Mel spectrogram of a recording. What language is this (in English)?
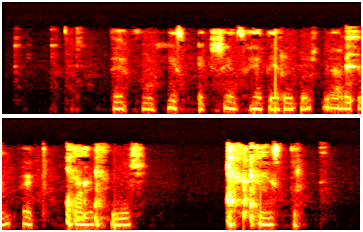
English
